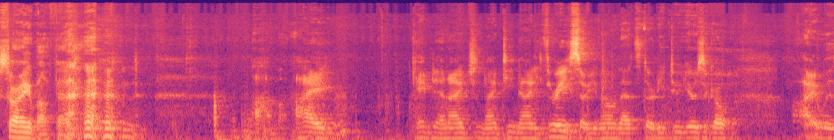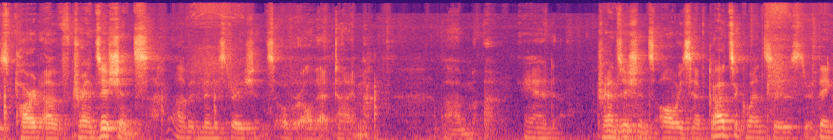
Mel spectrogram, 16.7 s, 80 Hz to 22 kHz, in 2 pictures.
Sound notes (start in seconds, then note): 0.6 laughs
